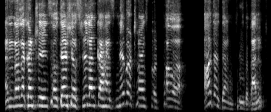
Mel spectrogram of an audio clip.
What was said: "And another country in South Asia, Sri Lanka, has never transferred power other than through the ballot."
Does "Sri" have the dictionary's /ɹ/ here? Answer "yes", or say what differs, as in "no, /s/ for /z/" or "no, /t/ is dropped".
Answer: yes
